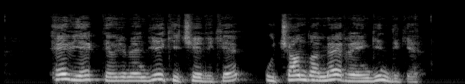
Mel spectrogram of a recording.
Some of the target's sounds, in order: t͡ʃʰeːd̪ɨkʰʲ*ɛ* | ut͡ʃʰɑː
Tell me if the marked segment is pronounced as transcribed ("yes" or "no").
yes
